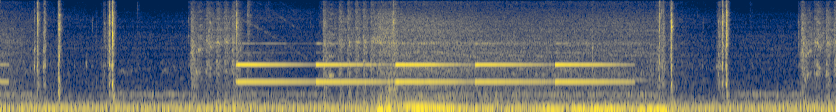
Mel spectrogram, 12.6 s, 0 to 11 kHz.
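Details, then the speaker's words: 2005 Toyota Camry being diagnosed for crank-no-start. With the immobilizer permit start now reading OK, it cranks briefly, catches right away and settles to a steady idle, door chime heard. Clean normal start, one of four restarts. "that's four times I've restarted it"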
